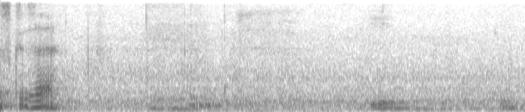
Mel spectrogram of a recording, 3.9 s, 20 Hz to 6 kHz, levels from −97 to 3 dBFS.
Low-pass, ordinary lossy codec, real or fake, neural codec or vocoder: 5.4 kHz; none; fake; vocoder, 44.1 kHz, 80 mel bands, Vocos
